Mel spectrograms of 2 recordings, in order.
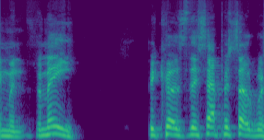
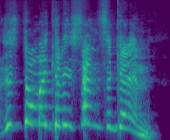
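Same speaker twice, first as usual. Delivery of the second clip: ordinary delivery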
